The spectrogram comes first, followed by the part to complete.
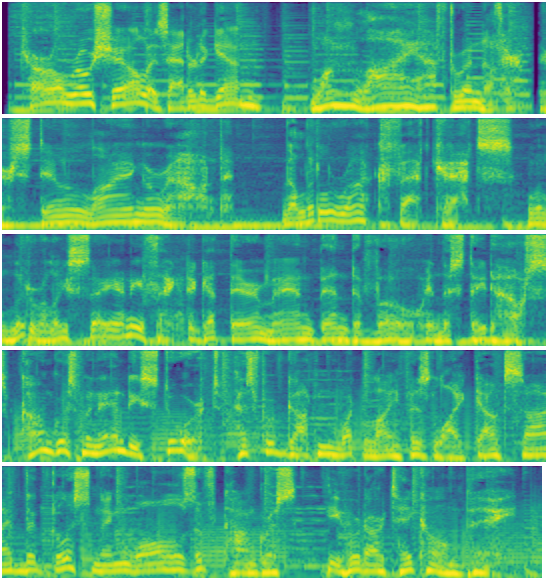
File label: Political Fun Folksy Sarcastic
